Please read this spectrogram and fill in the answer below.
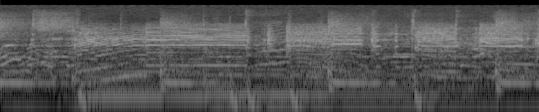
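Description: Rock band playing an instrumental passage: guitar over held bass notes and a steady drum beat, with a drum hit roughly every two-thirds of a second.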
